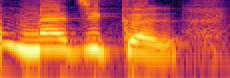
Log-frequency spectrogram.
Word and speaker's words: magical: मैजिकल, क्योंकि यहाँ पर लास्ट में AL भी यूज हुआ है। तो आप इसकी स्पेलिंग याद कर लीजिए, MAGICAL, मैजिकल।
